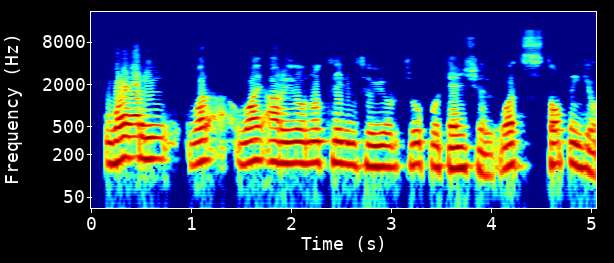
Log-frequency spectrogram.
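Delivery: normal talking voice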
